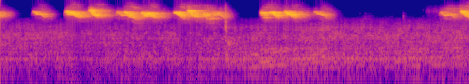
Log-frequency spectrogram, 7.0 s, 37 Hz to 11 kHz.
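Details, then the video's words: Oriental white-eye kept as a hobby songbird, 19 September 2022: clusters of high, bright twittered notes in quick succession, a short pause, then further chirping phrases over a soft background hum. "Mata Puteh V2 Raja Buka Sing Build Up Form"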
